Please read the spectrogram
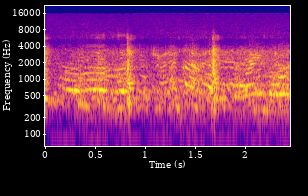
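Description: Marching band drums striking a steady beat, a sharp hit a little under every second, over crowd chatter in the stands.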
